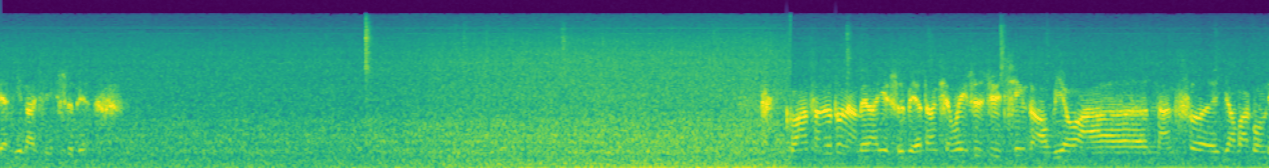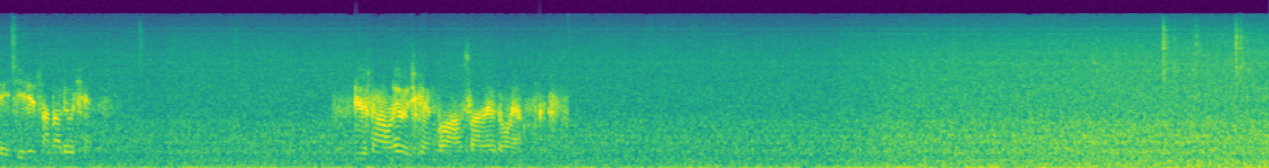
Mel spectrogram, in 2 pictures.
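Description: An airliner's engines and rushing air roar steadily in the cockpit.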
